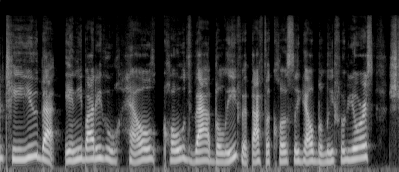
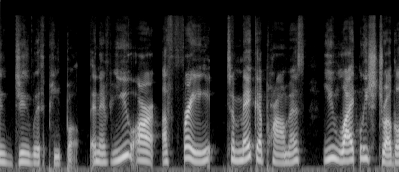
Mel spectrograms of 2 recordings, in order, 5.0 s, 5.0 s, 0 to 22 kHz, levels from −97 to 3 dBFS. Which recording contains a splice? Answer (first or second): second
